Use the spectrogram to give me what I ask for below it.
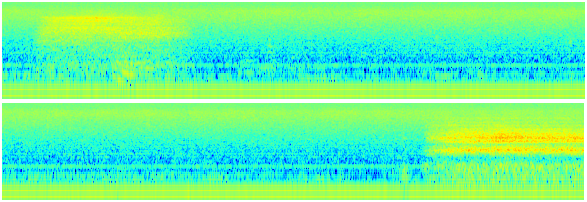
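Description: Slow, deep relaxing breaths taken while lying down: a soft, breathy rush of air at the start, a long quiet gap, then another breathy rush at the end, all faint over a steady low hum.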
